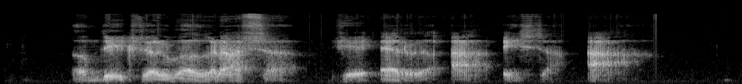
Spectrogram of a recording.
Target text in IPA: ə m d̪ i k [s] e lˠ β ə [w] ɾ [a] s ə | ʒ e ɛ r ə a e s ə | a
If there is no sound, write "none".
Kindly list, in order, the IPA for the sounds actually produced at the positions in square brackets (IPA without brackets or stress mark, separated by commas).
s, ɣ, a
